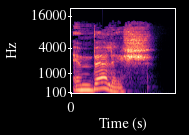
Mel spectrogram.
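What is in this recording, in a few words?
"embellish", British English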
